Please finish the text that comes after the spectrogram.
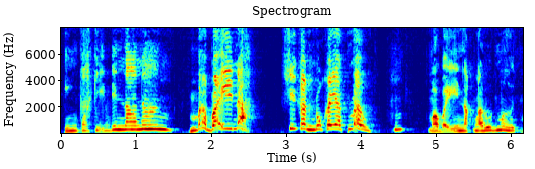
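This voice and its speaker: A woman's voice: sits high, very animated, unhurried, fairly bright tone, full character voice. A woman acting a teasing, insistent village mother in an Ilocano radio comedy drama. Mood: nagging.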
